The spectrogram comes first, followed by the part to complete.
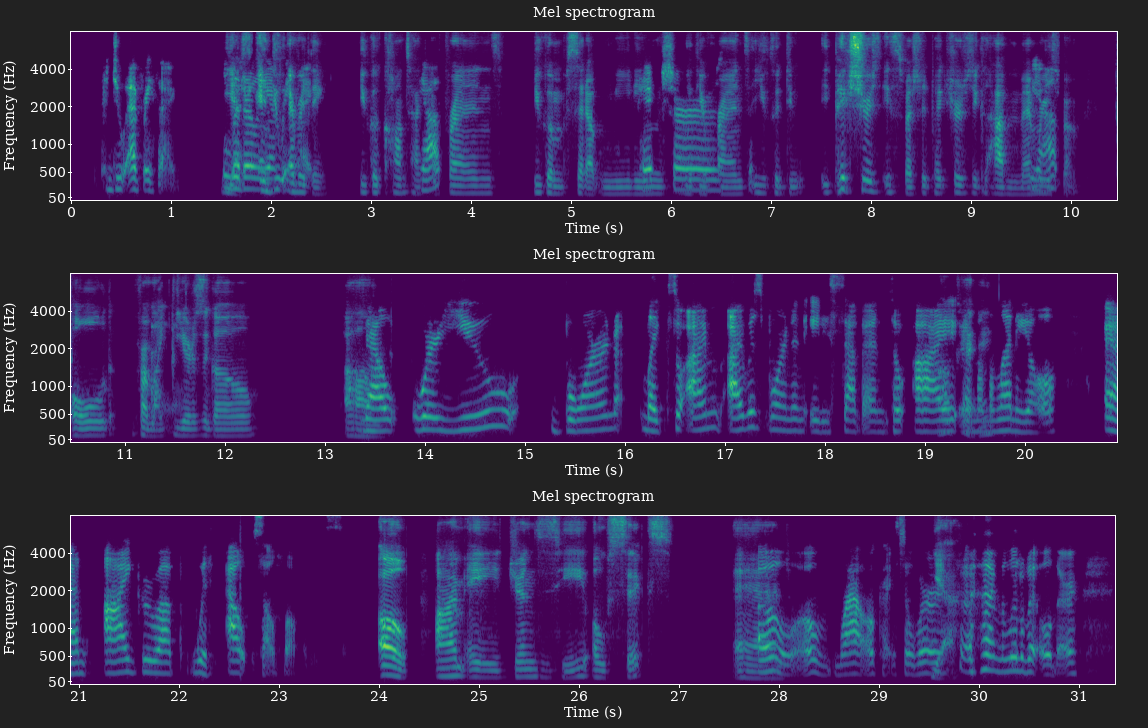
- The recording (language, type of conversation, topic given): English, unstructured, How have inventions shaped the way we live today?
- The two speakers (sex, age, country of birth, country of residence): female, 40-44, United States, United States; male, 18-19, United States, United States
- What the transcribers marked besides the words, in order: stressed: "pictures"; other background noise; tapping; chuckle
